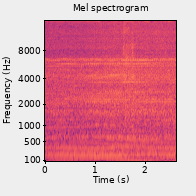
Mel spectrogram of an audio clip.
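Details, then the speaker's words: Spin dryer at full spin, about 3200 rpm, with a wet test load: loud steady high ringing whine like a vintage fire alarm bell over the drum rush, far louder than a comparable dryer at the same speed. "it sounds like one of those vintage fire alarm bells [Music] that is really really really loud"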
